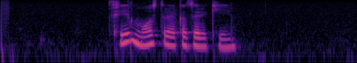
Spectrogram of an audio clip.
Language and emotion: Russian, neutral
